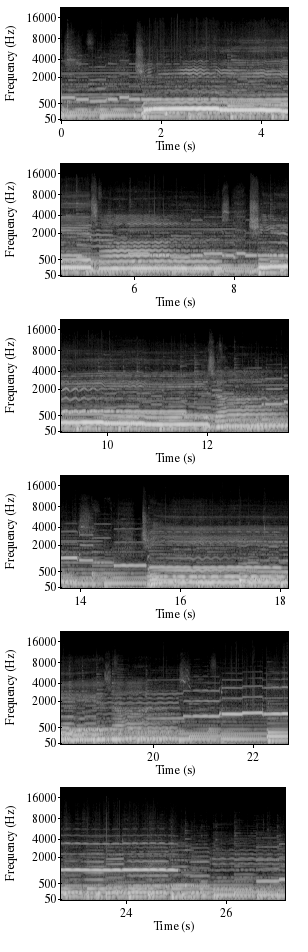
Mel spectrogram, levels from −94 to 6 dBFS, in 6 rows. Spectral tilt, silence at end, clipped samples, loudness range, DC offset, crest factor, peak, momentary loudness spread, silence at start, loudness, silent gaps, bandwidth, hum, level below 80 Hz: -9.5 dB/octave; 0 s; under 0.1%; 9 LU; under 0.1%; 14 dB; -4 dBFS; 12 LU; 0 s; -19 LUFS; none; 6.8 kHz; none; -48 dBFS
